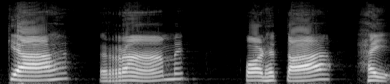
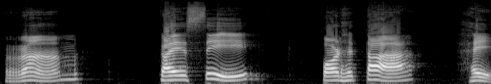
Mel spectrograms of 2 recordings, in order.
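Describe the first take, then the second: First: क्या राम पढ़ता है very slowly, क्या rising up front; slow demo with क्या. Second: Word by word, hit कैसे; stress on कैसे. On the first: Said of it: "अगर ऐसे आ जाए". (बहुत धीरे, क्या पहले उठाकर) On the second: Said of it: "चलो बताओ तो". (कैसे पर ज़ोर, रुक-रुककर) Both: Shown as a demonstration.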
